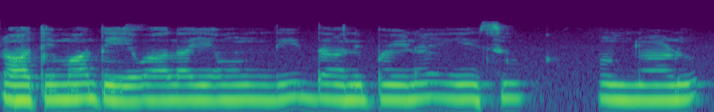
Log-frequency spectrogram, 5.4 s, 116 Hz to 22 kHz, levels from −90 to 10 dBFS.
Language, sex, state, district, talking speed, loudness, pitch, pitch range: Telugu, female, Telangana, Mahabubabad, 80 wpm, -18 LUFS, 210 Hz, 210-220 Hz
